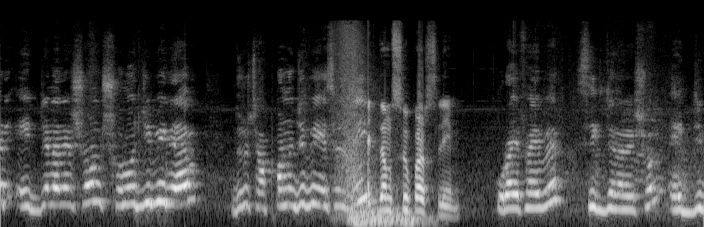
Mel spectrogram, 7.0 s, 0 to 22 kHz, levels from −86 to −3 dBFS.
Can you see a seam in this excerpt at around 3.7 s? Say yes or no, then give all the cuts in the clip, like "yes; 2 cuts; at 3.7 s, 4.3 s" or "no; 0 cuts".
yes; 1 cut; at 3.7 s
